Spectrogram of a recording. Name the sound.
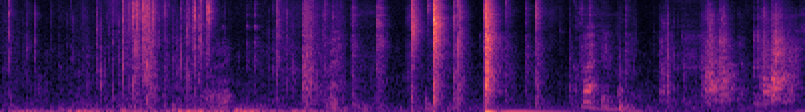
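clapping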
